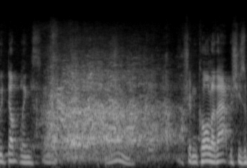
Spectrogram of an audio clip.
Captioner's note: audience laughs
